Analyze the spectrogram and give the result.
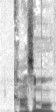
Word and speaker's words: Cozumel: Am I saying that right? Cozumel? – Sounds right.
